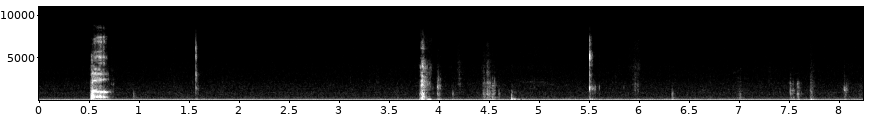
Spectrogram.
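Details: Quiet, sharp sounds recurring every second or two over a steady low hum; hiccups.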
